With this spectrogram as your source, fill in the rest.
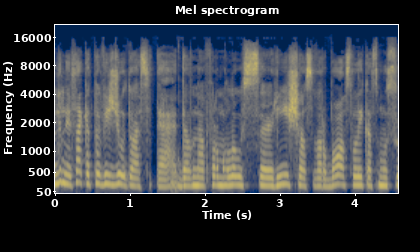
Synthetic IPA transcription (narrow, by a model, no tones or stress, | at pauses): lʲɪnɐɪsɑːkʲɛːt̪̚pɐʋʲiːzʲd͡ʒʲuːd̪uɔsʲɪt̪ʲɛd̪ʲeːlˠnʲɛfoːrmɐlˠɐʊsɾʲiːʃʲoːsʋɐrboːslˠɐɪkɐsmuːsu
